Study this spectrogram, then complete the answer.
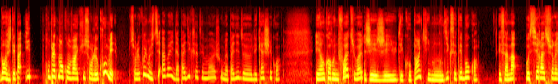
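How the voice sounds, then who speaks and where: Speaking at a very fast pace, a woman uses a fairly high pitch, a dark, mellow tone, and lively intonation, captured dry and close with no echo on a very clean recording with a silent background. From Paris, of Tunisian descent. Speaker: podcast creator. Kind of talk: interview. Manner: halting, many fillers.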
